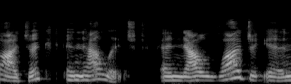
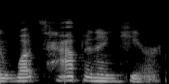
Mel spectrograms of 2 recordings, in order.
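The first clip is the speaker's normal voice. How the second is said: slow, calm curious question; softly curious, taking your time; 2 semitones lower, 4 dB quieter, slower than usual. Shown as a demonstration. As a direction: ask it slowly and gently. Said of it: "And you can hear me, I'm slowing down".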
